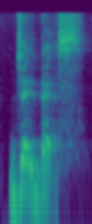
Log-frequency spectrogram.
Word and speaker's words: J-Dez: Todo este poco es J-Dez. Así se pronuncia. J-Dez.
